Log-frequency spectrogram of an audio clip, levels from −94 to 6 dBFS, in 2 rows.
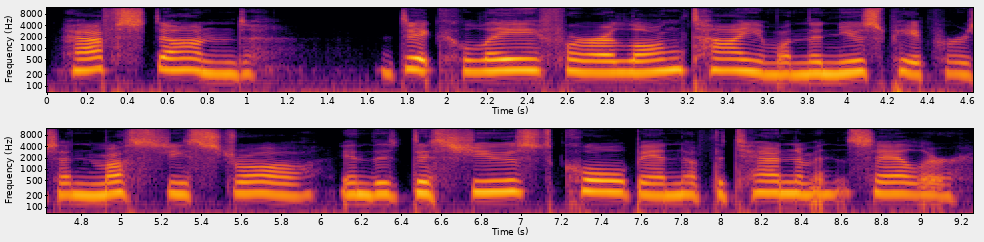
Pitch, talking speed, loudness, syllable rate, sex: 230 Hz, 150 wpm, -17 LUFS, 3.8 syllables/s, female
